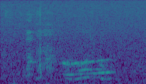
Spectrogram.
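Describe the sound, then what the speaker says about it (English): A cat meows faintly a few times in a quiet room, a soft drawn-out call with no one talking over it. "Is that your own cat?"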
